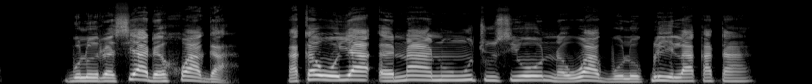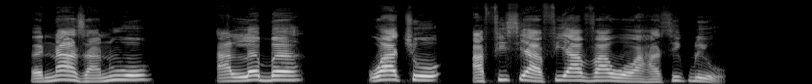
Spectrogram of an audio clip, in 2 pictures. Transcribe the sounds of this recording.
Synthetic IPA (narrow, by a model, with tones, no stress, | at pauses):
ɡ͡bo˨lo˨ɾɛ˨si˦a˨ɖɛ˨xɔ˦a˨ɡa̰˨ | ka˨kɛ˦wo˦ja˦ɛ˨nã˦nũ˦ŋũ˦t͡ʃu˦si˨wo˦nɛ̃˨wo˦a˨ɡ͡bo˨lo˨k͡pli˦la˦ka˦t̪ã˦ | ɛ˨nã˦zã˨nũ˦wo˦ | a˨lɛ˦bɛ˦ | wo˦a˨t͡ʃo˦ | a˨fi˦si˦a˨fi˦a˨va˦wɔ˨a˨ɦa̰˨si˦k͡pli˦o̰˨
